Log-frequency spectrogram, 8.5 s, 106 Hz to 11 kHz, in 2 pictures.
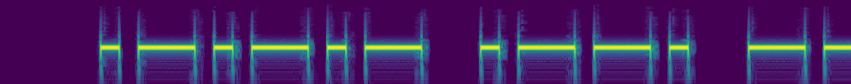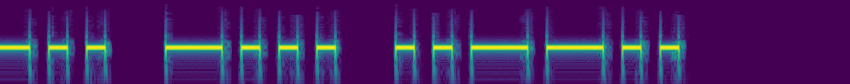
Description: Morse code, heard as a keyed tone, about 13 wpm, 800 Hz. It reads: .PZB?
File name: LEZIONI / 10 SIGNS / 10C DOT 12wpm 2451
